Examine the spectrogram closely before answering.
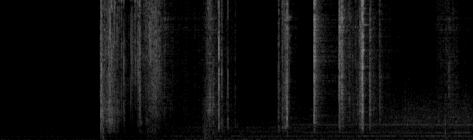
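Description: A pistol is reloaded with sharp metallic clicks.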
